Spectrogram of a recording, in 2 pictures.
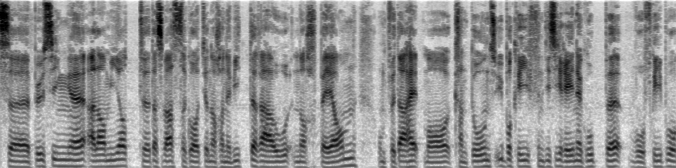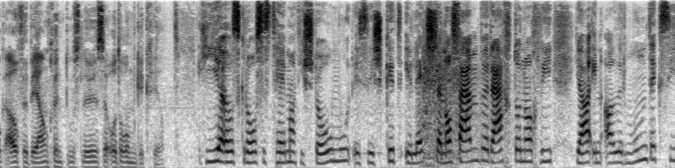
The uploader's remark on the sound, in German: Der jährliche Sirenentest fand heute statt, und wir waren live dabei.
